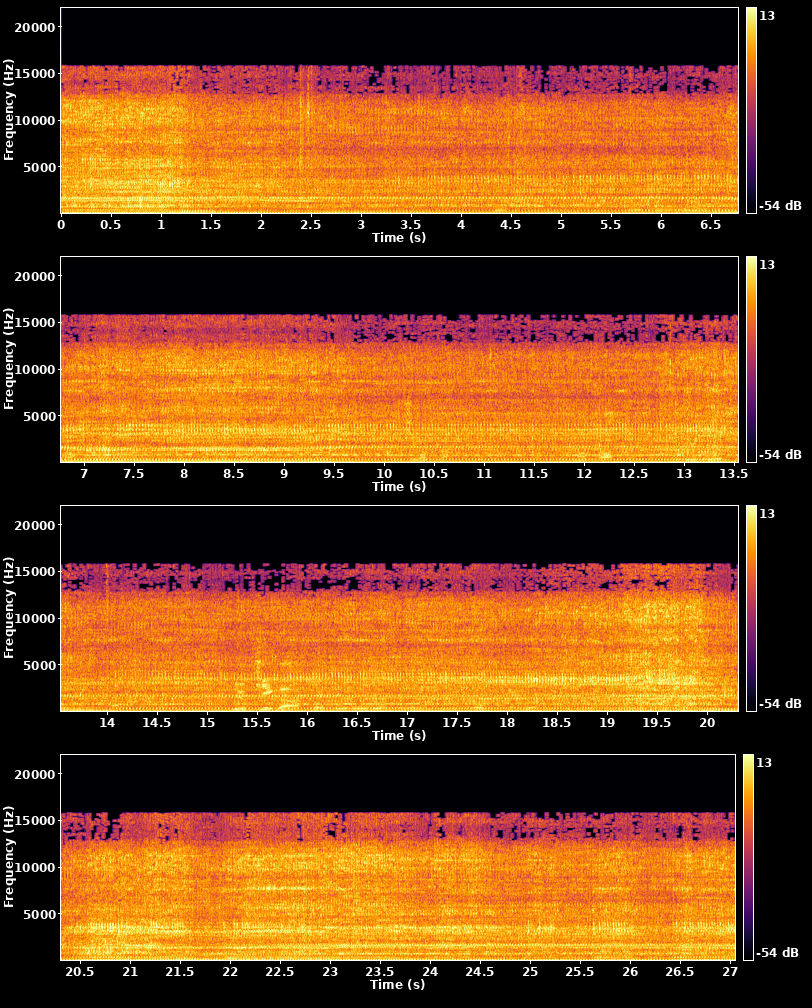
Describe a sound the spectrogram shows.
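Tyres crunch over loose gravel and stones.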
